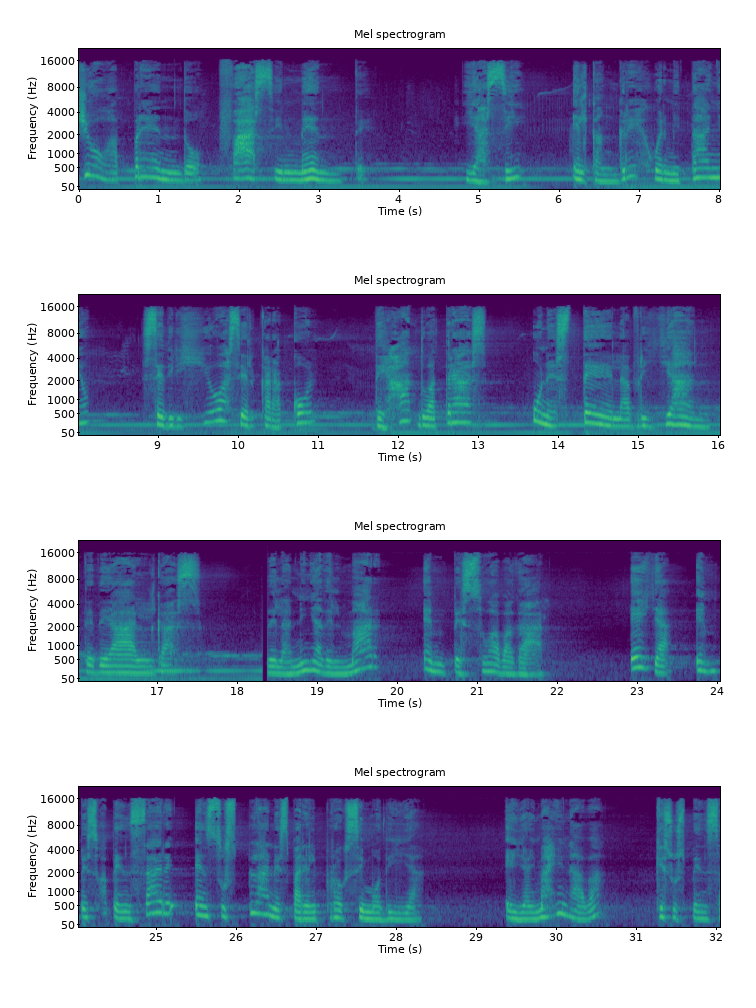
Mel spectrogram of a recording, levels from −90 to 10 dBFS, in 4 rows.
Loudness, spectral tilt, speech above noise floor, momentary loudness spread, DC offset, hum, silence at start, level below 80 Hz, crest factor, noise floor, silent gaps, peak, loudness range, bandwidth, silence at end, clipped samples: -25 LUFS; -3.5 dB/octave; 37 dB; 19 LU; under 0.1%; none; 0 s; -50 dBFS; 20 dB; -63 dBFS; 18.31-18.36 s; -8 dBFS; 4 LU; 16.5 kHz; 0 s; under 0.1%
